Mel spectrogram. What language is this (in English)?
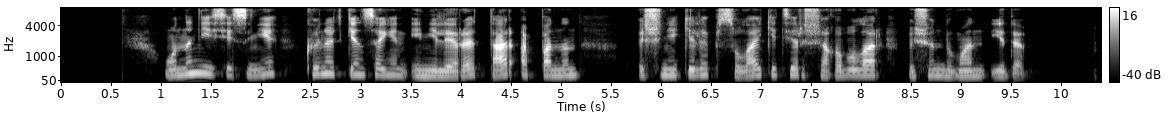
Kazakh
